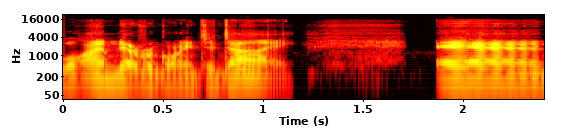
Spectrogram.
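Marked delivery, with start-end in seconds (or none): none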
